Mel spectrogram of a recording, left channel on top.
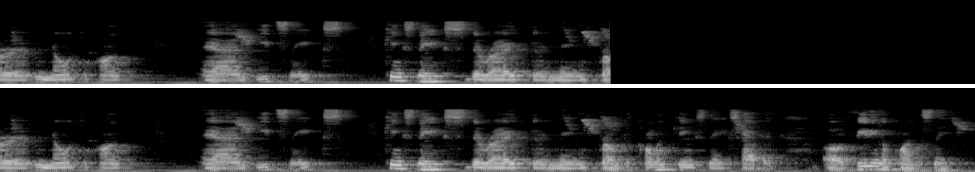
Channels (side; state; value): left; drops out; at 6.1 s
